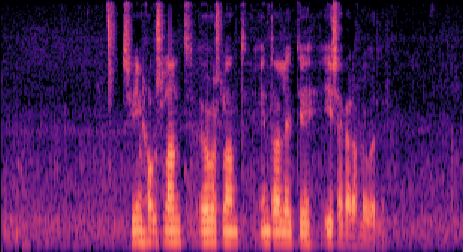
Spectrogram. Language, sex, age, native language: Icelandic, male, 40-49, Icelandic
